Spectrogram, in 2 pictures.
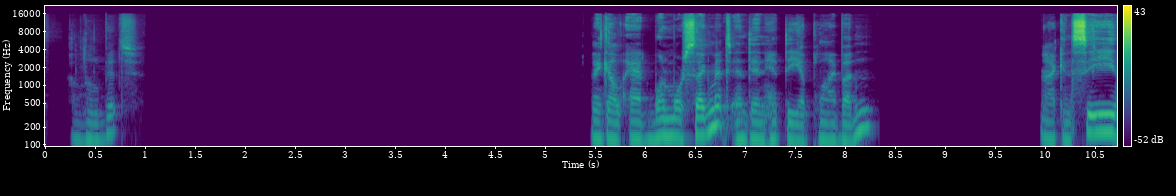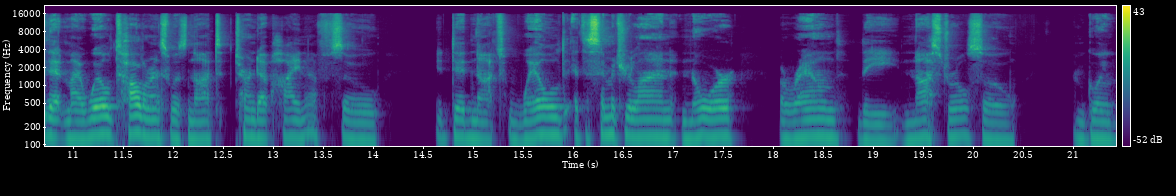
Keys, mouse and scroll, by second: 1.9 click, 3.4 click, 5.9 click, 9.0 click, 11.9 right click, 12.9 right click, 14.2 right click, 14.9 right click, 17.1 right click, 19.4 right click, 21.2 right click.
